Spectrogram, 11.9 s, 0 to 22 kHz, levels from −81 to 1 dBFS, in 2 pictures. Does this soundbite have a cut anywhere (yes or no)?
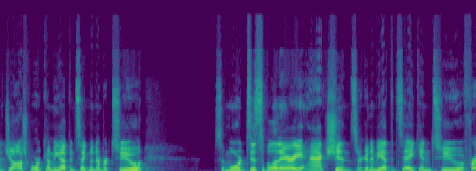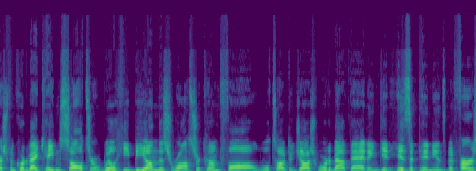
no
